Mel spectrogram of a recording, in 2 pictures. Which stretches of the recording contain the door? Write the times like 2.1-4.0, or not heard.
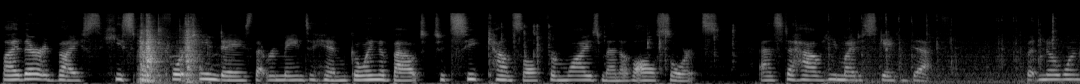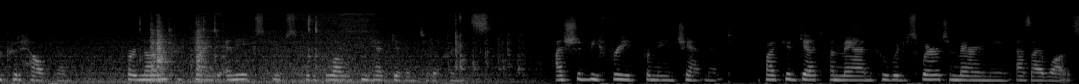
1.4-2.0, 12.2-12.9.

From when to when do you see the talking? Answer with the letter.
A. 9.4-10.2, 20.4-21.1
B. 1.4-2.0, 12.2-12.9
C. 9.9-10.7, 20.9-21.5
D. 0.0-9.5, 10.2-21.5
D.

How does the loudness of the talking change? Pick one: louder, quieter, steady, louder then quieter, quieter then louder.
quieter.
